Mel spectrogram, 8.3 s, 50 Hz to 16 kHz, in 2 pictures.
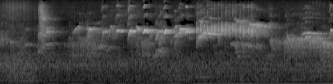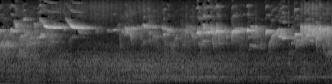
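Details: Singing canary with a grizzle crest, bred in 2023: quick twittering phrases and rolling trills mixed with sharp whistled notes, rising and falling in loudness, with a soft low hum beneath.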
